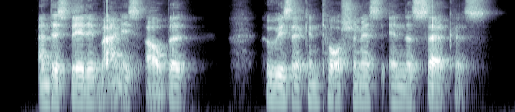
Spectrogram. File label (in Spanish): Voice Acting es M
